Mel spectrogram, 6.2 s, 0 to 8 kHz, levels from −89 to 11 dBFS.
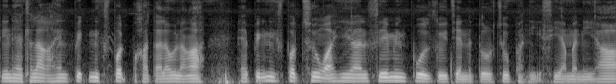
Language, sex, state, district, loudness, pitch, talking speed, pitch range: Mizo, male, Mizoram, Aizawl, -20 LUFS, 115 Hz, 255 wpm, 100-125 Hz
